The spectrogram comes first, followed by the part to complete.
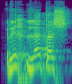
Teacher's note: हा को हलक से निकालेंगे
